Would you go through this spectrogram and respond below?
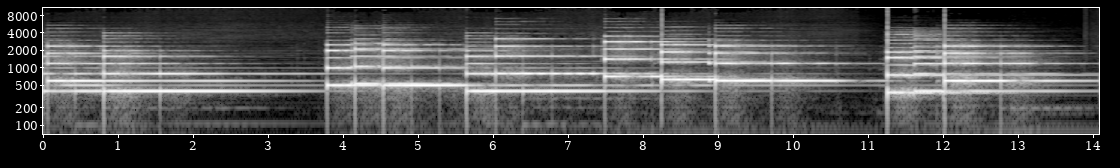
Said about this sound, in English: It had to sound spacey, but also have some meat to it in the second half. In the end, I decided that the clean electric guitar soaked in reverb would be a nice touch. Sounds sort of lonely, which is indicative of the vast emptiness of space.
